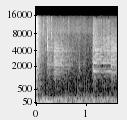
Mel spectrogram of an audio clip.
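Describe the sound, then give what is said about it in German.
A metal bear trap that hung on a tree falls down after the third hit: a heavy thud, followed a moment later by a bright metallic clank and ringing rattle as it settles, with no voices. “ist mir es runtergefallen das heißt, wenn man aufpasst hat, vorhin ist nämlich da eine Bärenfalle am Baum umgehängt und die ist jetzt noch im dritten Schlag runtergefallen.”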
